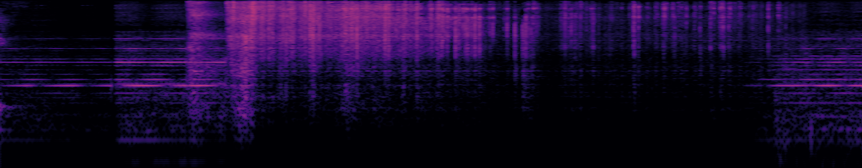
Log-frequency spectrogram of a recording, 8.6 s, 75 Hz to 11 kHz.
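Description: MIG welding arc from an Oerlikon Citosteel 325C Pro running at about 274 A and 32 V on 15 mm thick steel: a dense, steady crackle that starts about two and a half seconds in and stops shortly before the end.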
